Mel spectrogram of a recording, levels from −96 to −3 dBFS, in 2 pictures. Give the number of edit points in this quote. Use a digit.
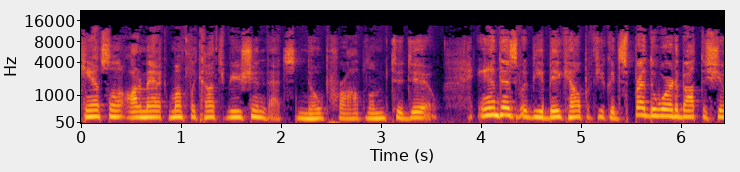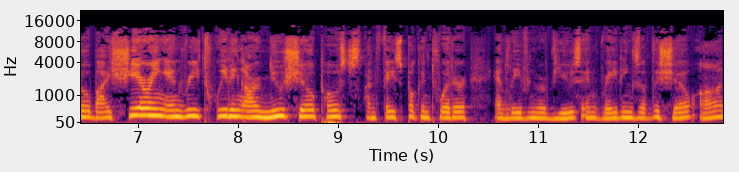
1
